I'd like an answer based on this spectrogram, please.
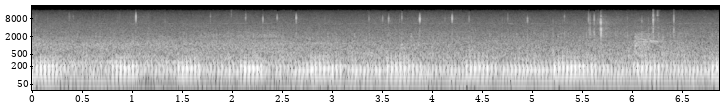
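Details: Steady rumbling purr of a cat, low buzzing throbs following each breath in a regular pattern, accompanied by occasional soft clicks and a brief rustle near the end.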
